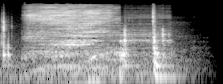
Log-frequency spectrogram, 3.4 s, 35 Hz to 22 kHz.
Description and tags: We were so intrigued by the sound that we felt we had to record it. However, the only mics in our collection with enough gain to capture this extremely quiet source were the Lawson L251s with their tube gain stage. Samples 15 and 16, however, were captured with a Josephson C617 and there is a slightly higher noise floor. Preamp in all cases was a Millennia Media HV-3D and all sources were tracked straight to Pro Tools via Frontier Design Group converters. CD deck 'played' by Zach Greenhorn, recorded by Brady Leduc.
